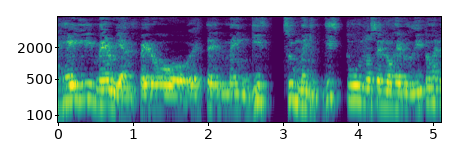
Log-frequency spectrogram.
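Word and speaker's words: Haile Mariam: sé cómo de verdad yo sé que se pronuncia Haley Marian pero este los eruditos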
